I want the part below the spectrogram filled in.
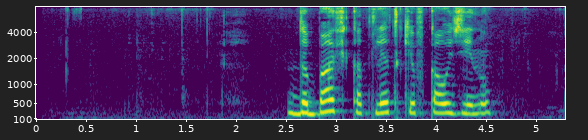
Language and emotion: Russian, neutral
